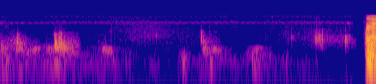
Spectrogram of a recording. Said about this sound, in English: Excuse the cough. Never fails.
